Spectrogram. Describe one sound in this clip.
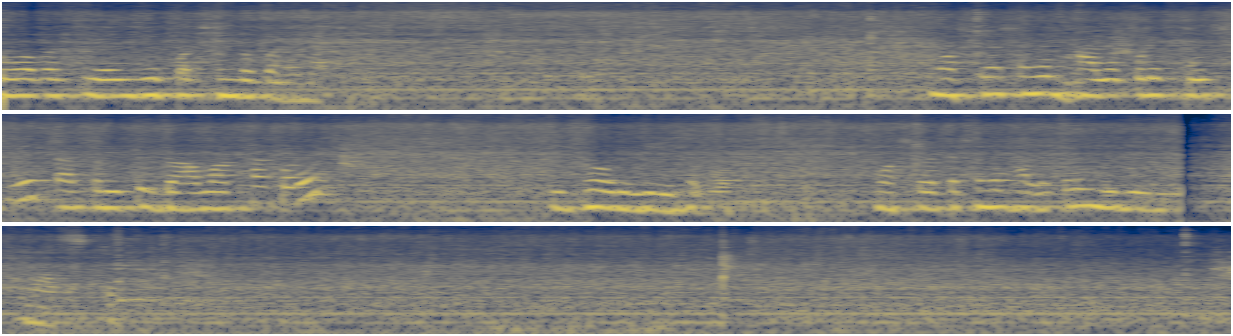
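Sauce sizzles and bubbles in a hot pan.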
